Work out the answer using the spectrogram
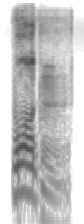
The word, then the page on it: warden: British English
